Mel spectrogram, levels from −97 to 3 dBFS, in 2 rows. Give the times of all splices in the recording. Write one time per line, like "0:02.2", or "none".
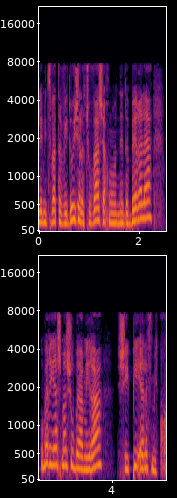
none

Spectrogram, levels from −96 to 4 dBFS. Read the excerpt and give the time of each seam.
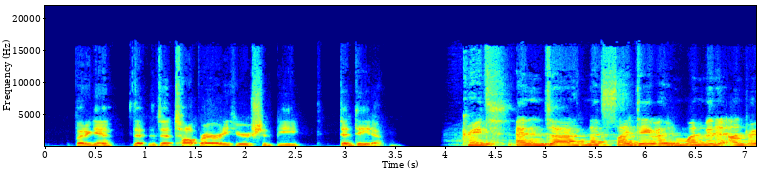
none

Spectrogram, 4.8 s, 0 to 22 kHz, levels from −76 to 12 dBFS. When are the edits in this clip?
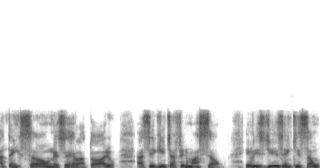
0:02.0

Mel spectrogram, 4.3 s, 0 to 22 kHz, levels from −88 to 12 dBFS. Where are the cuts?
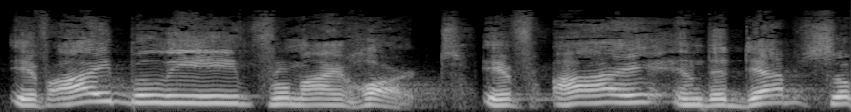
0:02.4

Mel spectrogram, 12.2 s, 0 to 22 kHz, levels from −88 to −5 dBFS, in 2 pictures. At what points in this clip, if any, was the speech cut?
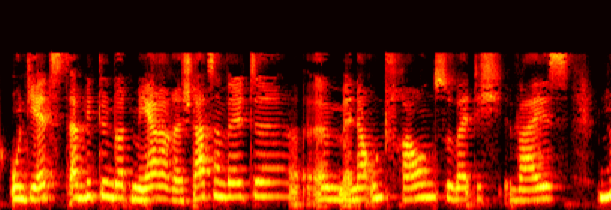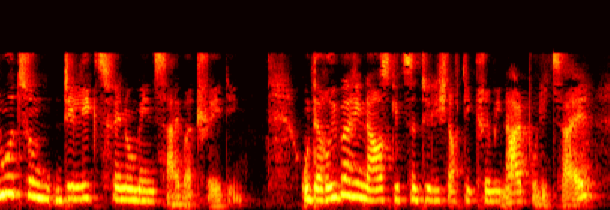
none

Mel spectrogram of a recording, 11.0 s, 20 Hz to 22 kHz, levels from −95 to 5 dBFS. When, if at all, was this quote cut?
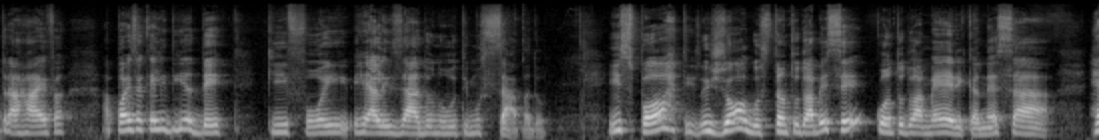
0:07.0

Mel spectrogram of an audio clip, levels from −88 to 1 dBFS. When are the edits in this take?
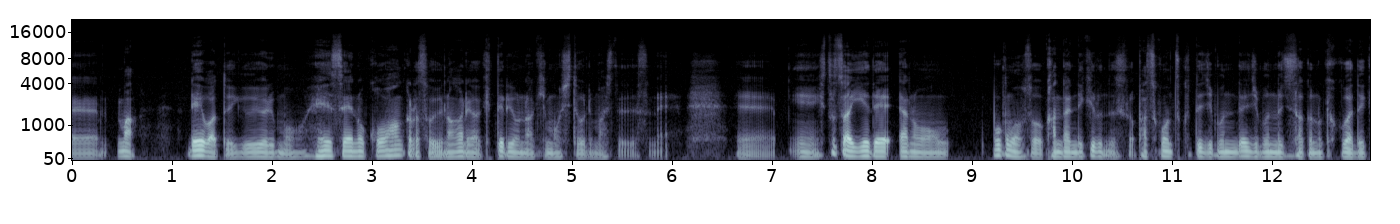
0:07.0

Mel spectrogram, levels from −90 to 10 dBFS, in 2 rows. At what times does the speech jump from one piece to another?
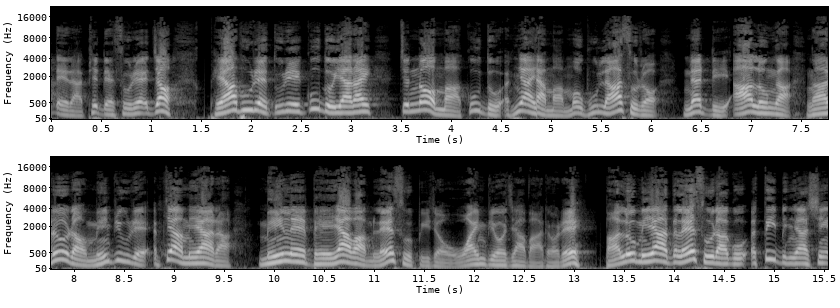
0:04.9

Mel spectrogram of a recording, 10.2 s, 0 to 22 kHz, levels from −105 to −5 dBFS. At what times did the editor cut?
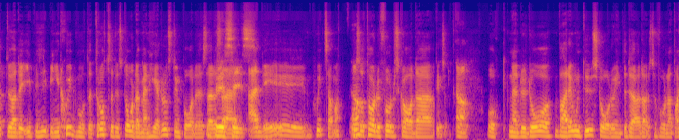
0:06.5

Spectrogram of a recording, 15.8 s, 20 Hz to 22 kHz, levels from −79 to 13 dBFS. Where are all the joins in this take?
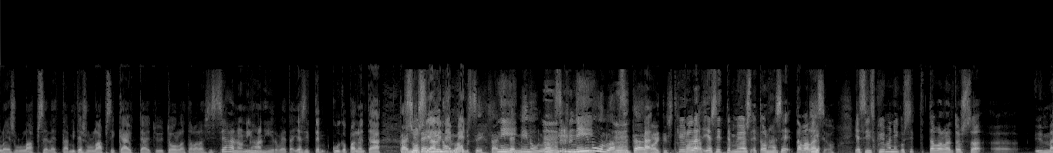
0:09.7
0:12.3

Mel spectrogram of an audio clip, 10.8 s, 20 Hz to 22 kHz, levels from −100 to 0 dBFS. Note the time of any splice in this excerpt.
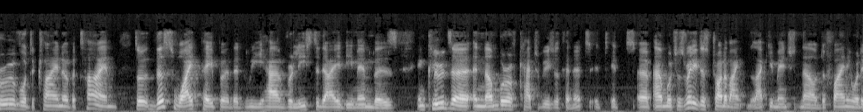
0:01.7
0:08.1

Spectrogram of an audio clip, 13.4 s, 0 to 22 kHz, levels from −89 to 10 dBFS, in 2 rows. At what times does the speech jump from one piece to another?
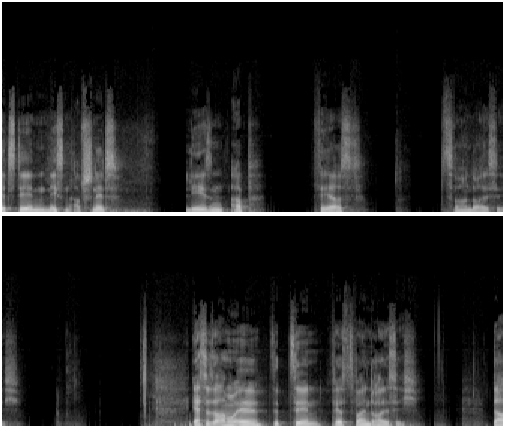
0:10.2

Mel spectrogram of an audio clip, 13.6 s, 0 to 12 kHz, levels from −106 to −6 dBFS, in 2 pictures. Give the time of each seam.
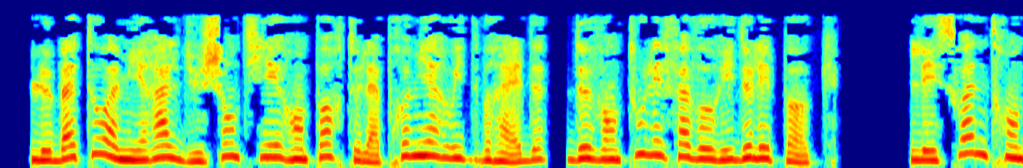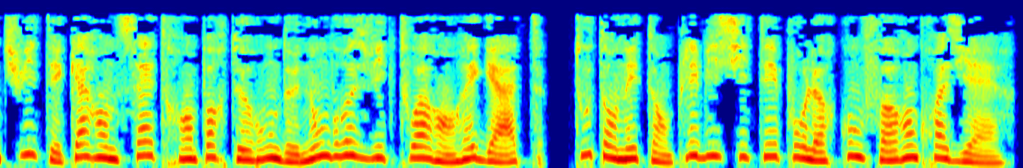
0:03.7
0:06.0

